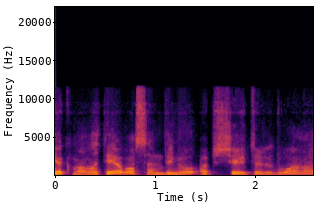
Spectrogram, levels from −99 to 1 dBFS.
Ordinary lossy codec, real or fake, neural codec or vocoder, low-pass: Opus, 16 kbps; fake; codec, 44.1 kHz, 2.6 kbps, DAC; 10.8 kHz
